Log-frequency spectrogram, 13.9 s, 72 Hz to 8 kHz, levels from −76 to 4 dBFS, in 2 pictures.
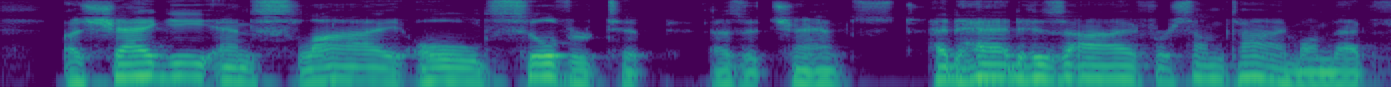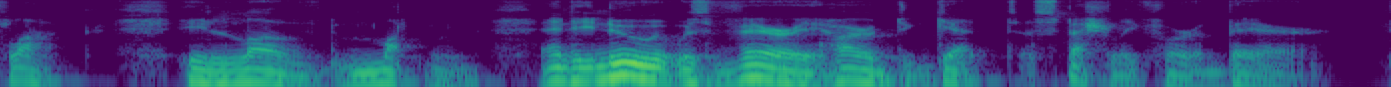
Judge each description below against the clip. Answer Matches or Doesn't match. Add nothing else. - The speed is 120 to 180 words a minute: Matches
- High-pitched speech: Doesn't match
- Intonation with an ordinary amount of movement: Matches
